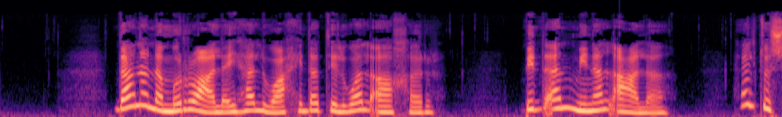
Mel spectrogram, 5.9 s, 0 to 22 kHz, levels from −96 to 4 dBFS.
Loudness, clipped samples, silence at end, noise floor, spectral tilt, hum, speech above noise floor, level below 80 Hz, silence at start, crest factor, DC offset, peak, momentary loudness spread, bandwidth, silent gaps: -15 LUFS; under 0.1%; 0 s; -55 dBFS; -5 dB/octave; none; 40 dB; -48 dBFS; 0.85 s; 16 dB; under 0.1%; 0 dBFS; 12 LU; 12.5 kHz; none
